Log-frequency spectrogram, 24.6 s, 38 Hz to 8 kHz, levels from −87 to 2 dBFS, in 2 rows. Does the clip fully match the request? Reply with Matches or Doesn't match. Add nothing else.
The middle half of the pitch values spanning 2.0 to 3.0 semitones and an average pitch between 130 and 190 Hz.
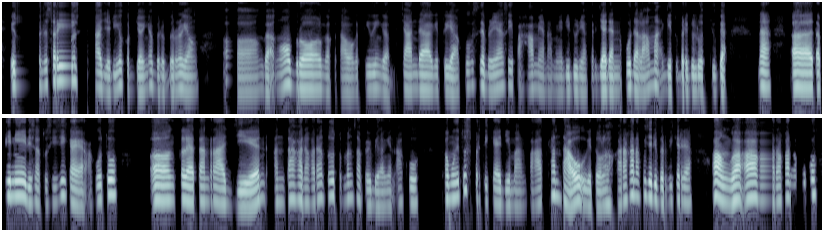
Doesn't match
